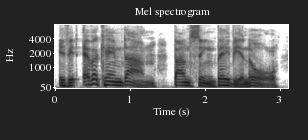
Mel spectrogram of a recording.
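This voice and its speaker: A man with a British accent reading a children's audiobook as an expressive, scripted storyteller. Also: medium pitch, moderate pace, dry recording, studio quality. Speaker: audiobook narrator.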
